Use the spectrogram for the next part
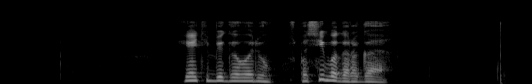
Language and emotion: Russian, neutral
